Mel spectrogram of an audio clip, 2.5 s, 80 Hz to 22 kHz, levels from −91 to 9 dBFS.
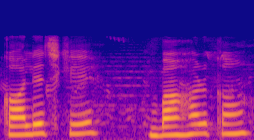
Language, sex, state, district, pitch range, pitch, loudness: Hindi, female, Bihar, Patna, 240-275 Hz, 270 Hz, -16 LUFS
